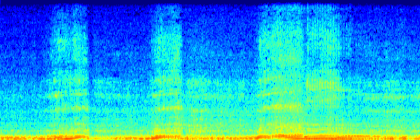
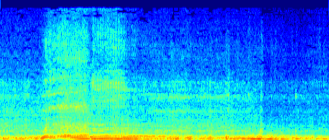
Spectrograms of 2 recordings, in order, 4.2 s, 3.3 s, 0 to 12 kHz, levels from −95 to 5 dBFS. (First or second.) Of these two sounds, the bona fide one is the first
